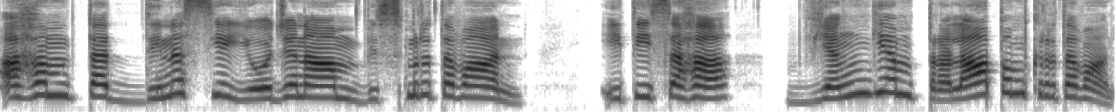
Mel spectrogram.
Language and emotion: Sanskrit, angry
